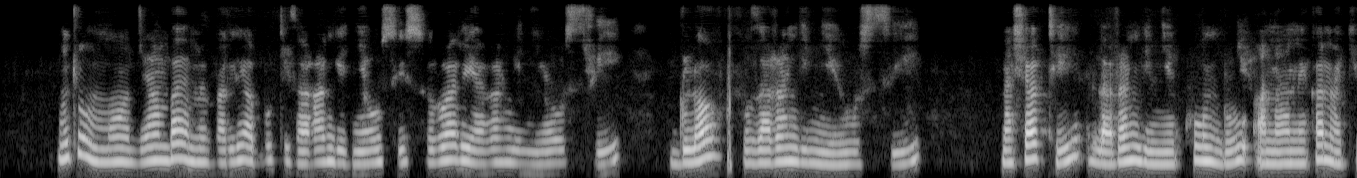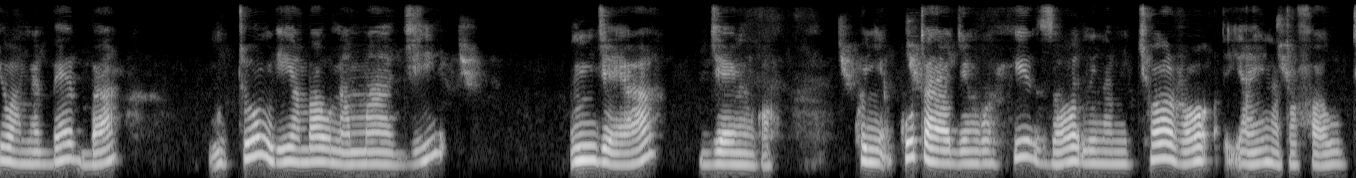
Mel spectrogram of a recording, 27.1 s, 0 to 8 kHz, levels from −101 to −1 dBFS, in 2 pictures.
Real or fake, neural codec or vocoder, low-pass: fake; codec, 44.1 kHz, 7.8 kbps, DAC; 7.2 kHz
